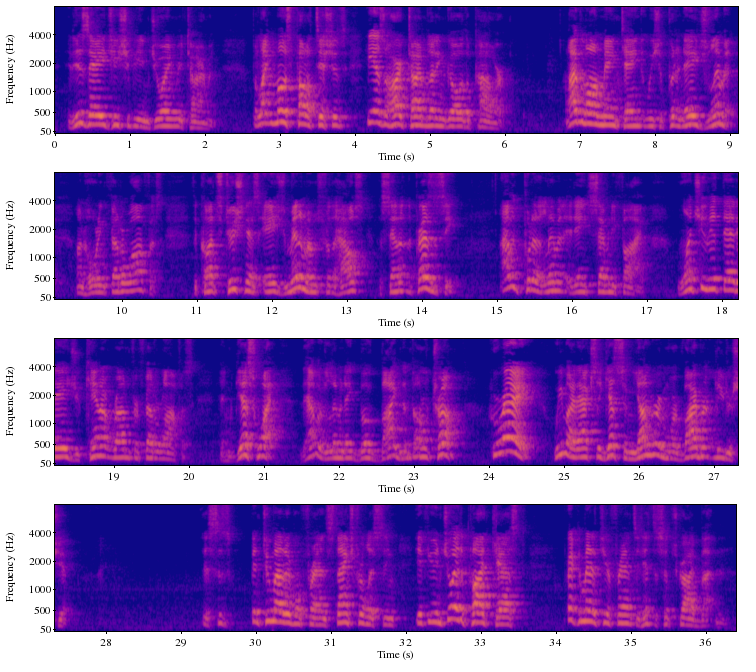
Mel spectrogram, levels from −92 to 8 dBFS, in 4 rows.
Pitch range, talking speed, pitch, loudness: 170-220 Hz, 190 wpm, 195 Hz, -35 LUFS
